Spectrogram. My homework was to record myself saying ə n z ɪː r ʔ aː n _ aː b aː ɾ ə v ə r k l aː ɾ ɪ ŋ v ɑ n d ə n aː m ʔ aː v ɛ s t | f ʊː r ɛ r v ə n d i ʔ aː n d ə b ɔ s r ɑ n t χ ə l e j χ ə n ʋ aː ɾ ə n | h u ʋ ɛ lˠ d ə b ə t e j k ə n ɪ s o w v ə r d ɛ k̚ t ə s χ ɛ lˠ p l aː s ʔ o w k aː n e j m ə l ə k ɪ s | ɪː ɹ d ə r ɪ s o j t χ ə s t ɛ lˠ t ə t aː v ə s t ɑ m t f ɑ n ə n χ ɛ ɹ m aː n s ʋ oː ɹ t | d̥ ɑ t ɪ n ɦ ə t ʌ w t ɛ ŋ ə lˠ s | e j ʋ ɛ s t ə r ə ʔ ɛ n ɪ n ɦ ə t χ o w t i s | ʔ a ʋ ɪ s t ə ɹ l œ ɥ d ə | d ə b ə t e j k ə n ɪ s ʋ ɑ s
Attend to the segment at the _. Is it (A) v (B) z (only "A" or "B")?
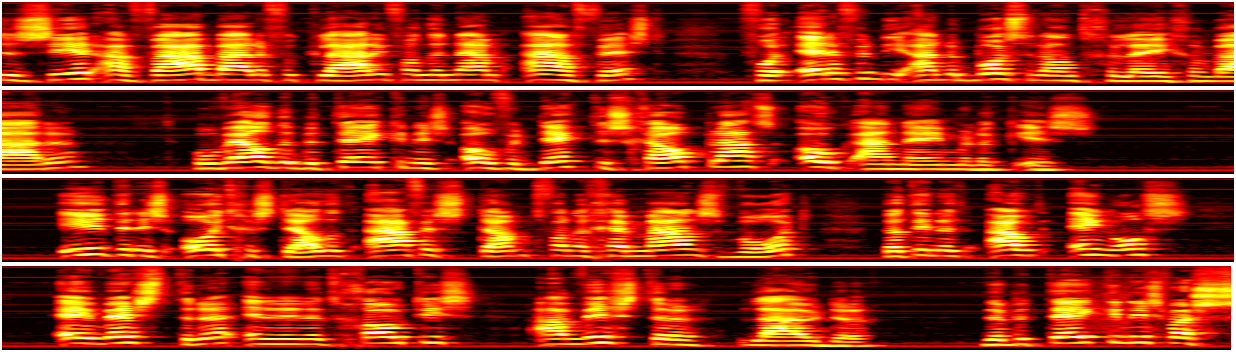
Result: A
